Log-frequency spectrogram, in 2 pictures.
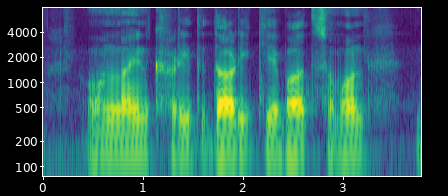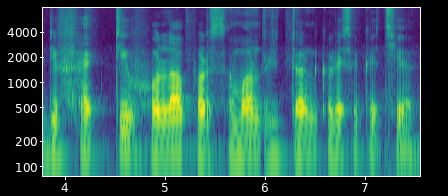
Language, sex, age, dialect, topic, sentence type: Maithili, male, 25-30, Angika, agriculture, question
